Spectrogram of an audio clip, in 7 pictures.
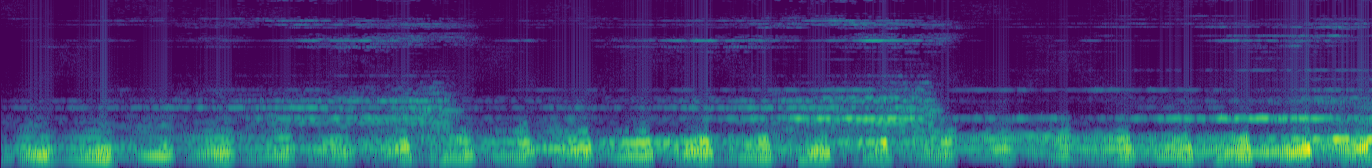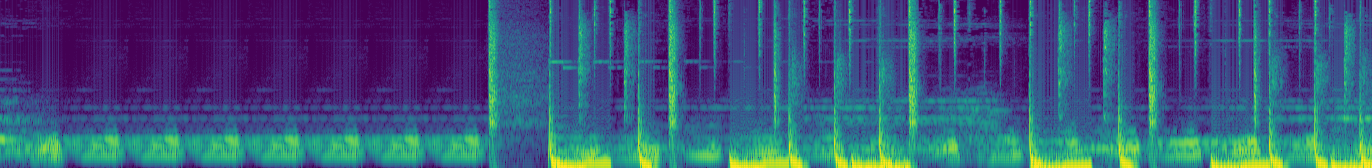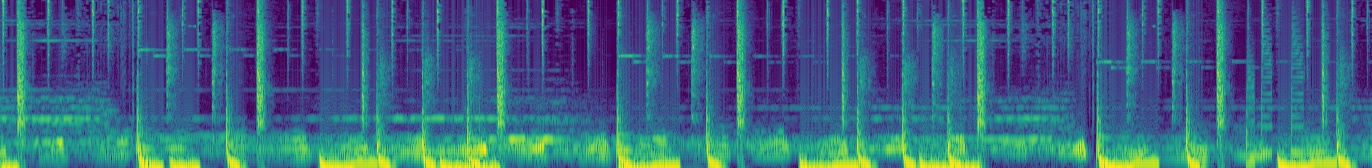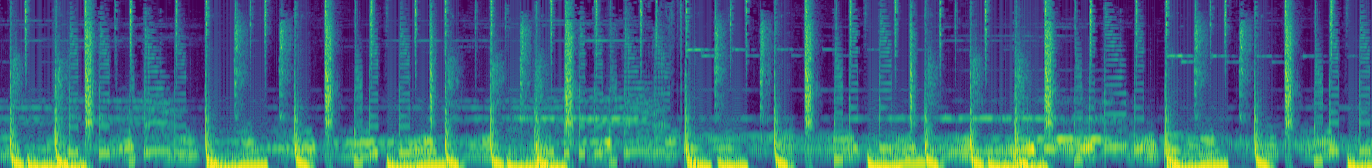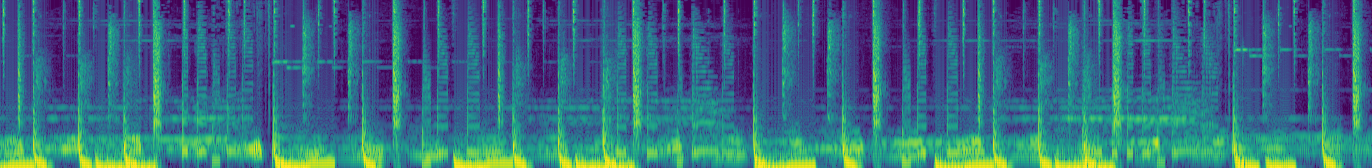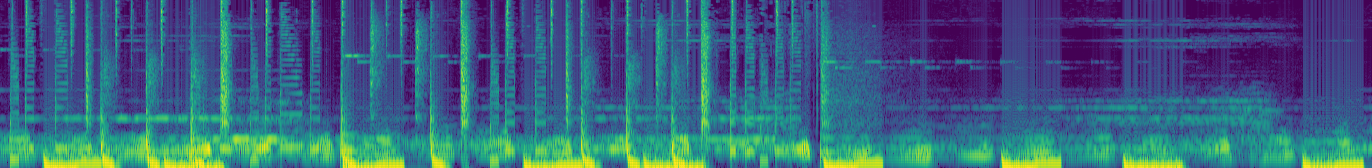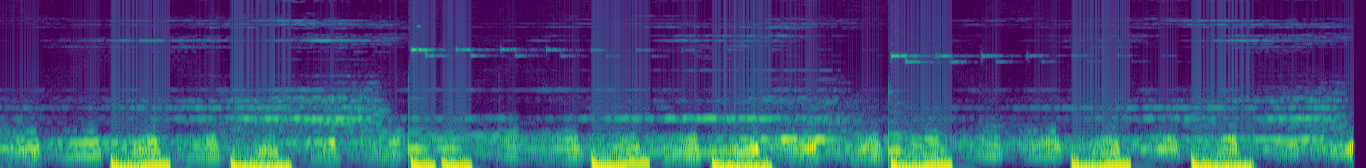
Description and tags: Thursday with blues
Another podcasty type beat.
